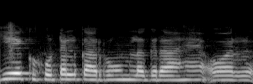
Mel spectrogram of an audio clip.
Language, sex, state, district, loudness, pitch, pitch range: Hindi, female, Himachal Pradesh, Shimla, -17 LUFS, 210 Hz, 205-230 Hz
